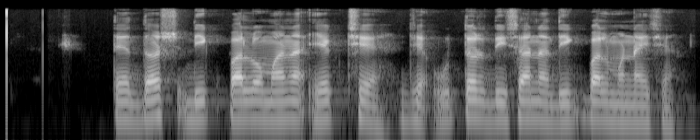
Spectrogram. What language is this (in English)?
Gujarati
